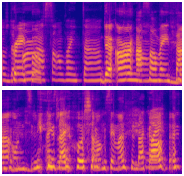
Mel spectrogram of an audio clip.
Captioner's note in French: Rires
